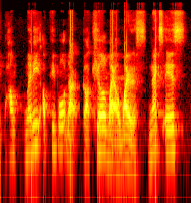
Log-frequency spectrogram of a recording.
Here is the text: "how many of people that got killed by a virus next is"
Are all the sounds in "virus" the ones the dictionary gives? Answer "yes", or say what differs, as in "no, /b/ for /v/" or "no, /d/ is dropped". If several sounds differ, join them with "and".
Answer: no, /w/ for /v/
